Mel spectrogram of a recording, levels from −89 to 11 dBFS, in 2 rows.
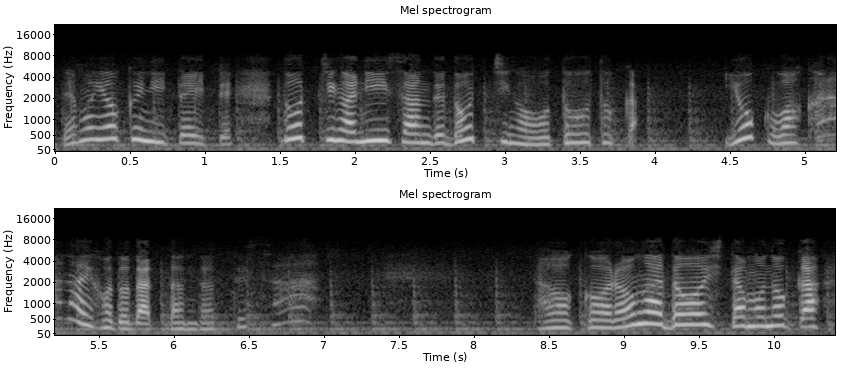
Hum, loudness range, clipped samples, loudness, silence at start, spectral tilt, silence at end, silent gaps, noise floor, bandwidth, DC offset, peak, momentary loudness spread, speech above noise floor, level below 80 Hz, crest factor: none; 8 LU; under 0.1%; -21 LUFS; 0.05 s; -6.5 dB/octave; 0 s; none; -44 dBFS; 8 kHz; under 0.1%; -4 dBFS; 20 LU; 23 dB; -50 dBFS; 18 dB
